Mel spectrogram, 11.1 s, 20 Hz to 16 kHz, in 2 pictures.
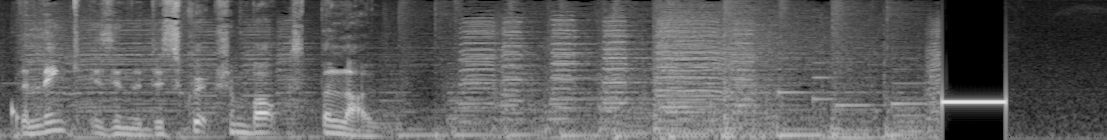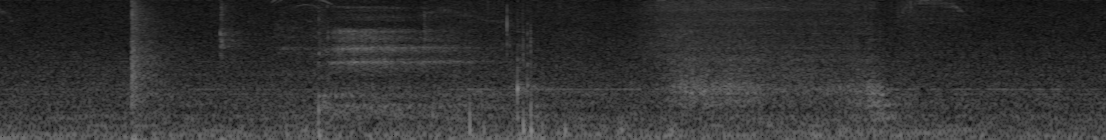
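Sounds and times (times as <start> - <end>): background music: 0.0 - 4.7
electronic beep: 4.7 - 5.0.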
